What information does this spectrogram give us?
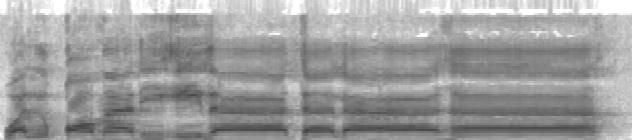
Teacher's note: قاف پر ادا ہونے والا حرف ہے، تالو سے جب زبان لگے گی تو یہ قاف موٹا حرف اس سے ادا ہوگا، پر زبان کا وہ حصہ تالو سے لگے جو گلے کی طرف ہے، اور را یہ باریک ہے۔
